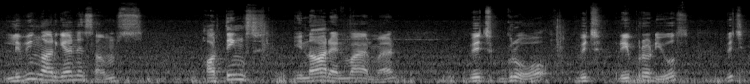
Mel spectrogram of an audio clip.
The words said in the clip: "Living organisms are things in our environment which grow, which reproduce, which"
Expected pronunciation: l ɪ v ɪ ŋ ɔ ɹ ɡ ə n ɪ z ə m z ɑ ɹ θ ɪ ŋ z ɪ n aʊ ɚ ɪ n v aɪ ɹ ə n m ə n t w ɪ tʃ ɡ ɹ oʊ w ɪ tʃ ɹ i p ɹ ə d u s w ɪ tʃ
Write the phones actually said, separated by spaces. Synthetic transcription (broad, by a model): l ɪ v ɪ ŋ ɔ ɹ ɡ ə n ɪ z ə m s ɑ ɹ t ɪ ŋ s ɪ n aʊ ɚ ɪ n v aɪ ə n m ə n t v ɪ tʃ ɡ ɹ oʊ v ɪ tʃ ɹ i p ɹ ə d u s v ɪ tʃ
